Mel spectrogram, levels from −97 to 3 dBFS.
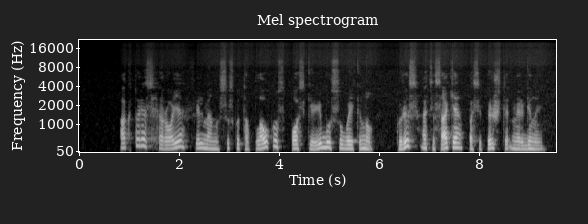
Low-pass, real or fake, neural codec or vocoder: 19.8 kHz; real; none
